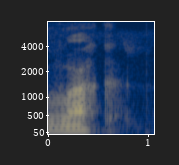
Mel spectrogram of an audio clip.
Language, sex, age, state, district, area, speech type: Kashmiri, male, 45-60, Jammu and Kashmir, Ganderbal, rural, read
